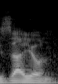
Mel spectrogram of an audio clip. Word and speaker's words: Zion: C'est seulement en anglais qu'on dit Zion comme on dit Jean en français et John en anglais.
